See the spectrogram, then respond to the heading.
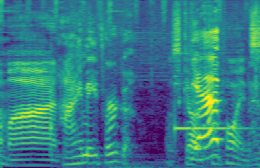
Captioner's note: bell rings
